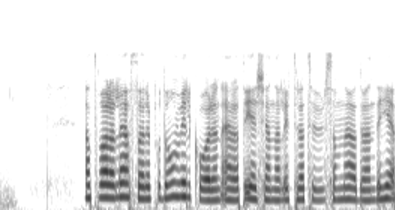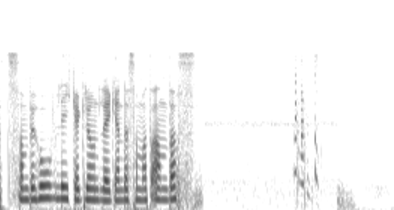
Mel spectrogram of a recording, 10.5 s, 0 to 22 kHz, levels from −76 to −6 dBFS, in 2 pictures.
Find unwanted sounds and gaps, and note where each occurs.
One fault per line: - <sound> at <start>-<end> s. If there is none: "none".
- chirp at 9.2-9.6 s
